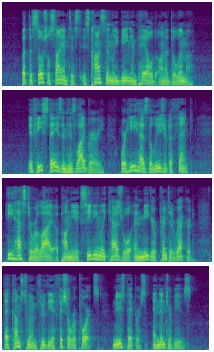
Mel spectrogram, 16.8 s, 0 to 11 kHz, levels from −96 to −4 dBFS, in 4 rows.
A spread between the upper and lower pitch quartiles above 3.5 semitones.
Yes: average, 4.7 semitones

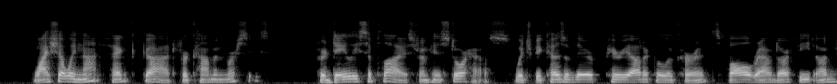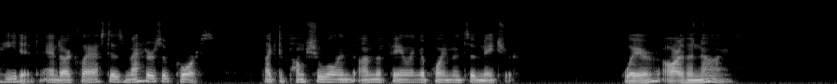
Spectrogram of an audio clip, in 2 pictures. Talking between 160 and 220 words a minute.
Yes: average, 175 wpm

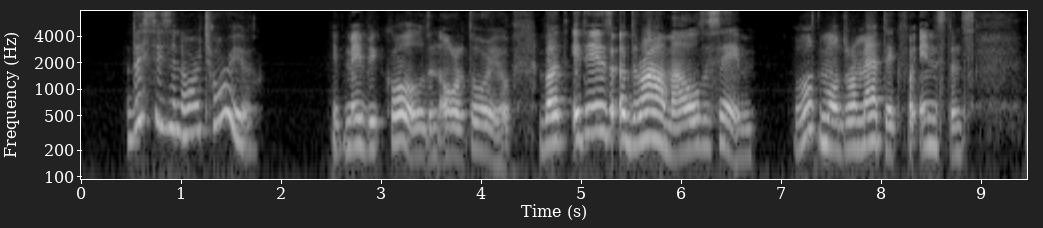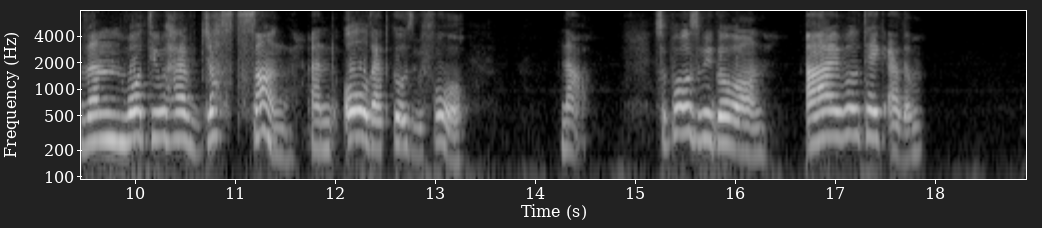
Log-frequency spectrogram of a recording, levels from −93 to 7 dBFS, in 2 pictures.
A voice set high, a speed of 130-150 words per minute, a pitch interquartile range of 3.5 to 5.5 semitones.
Yes: very high, 250 Hz; average, 140 wpm; average, 5.0 semitones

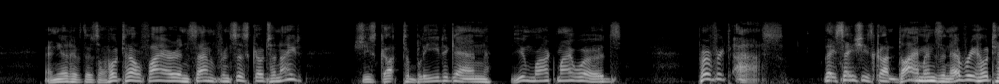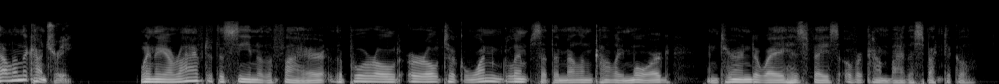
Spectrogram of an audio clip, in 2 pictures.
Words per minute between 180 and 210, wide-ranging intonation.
Yes: average, 190 wpm; wide, 7.9 semitones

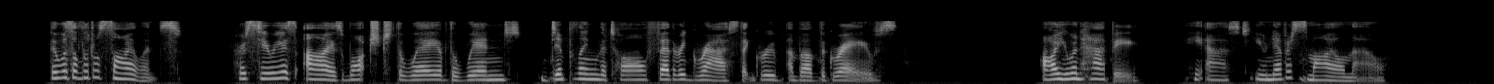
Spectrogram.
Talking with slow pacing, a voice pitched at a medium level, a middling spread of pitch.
No: slow, 130 wpm; high, 220 Hz; average, 3.7 semitones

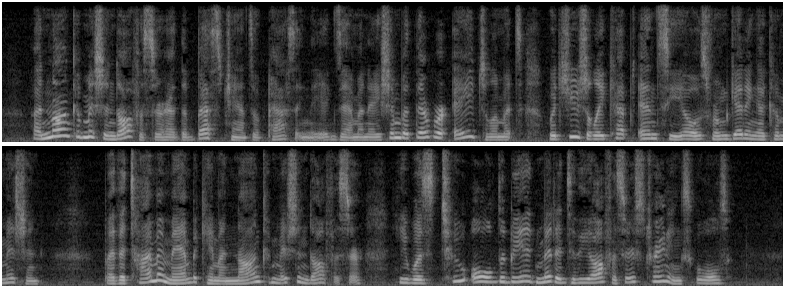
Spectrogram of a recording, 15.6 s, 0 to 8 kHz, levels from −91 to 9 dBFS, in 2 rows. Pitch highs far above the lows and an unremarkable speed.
Yes: wide, 6.7 semitones; average, 175 wpm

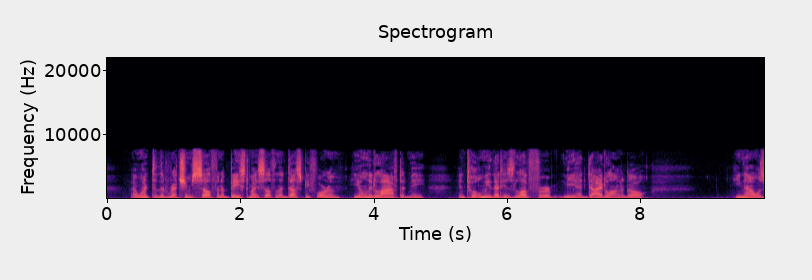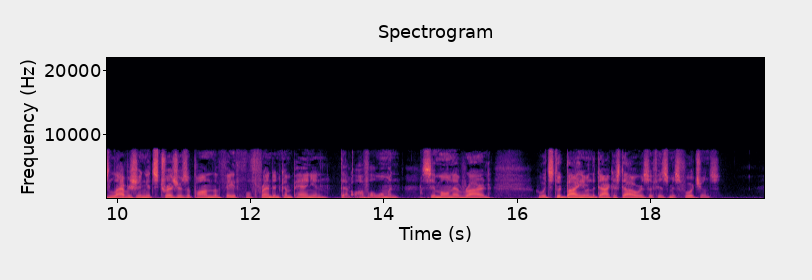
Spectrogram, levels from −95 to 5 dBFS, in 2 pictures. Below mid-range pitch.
Yes: very low, 95 Hz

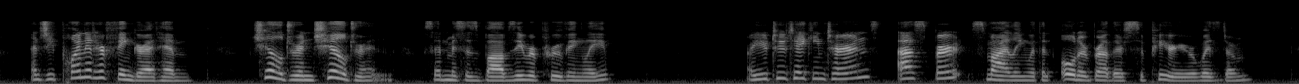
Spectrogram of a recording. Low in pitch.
No: high, 205 Hz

